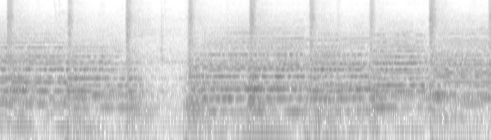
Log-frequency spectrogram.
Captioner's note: none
